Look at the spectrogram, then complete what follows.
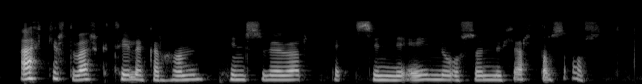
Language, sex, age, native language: Icelandic, female, 40-49, Icelandic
